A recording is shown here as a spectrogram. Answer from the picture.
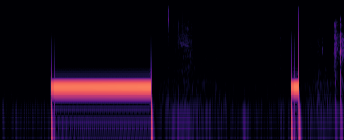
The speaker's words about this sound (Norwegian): Ja, og... nå han I Trondheim. Vi ringer Steffen.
